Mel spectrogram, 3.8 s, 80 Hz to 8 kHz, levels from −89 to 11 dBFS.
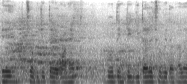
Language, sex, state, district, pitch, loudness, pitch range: Bengali, male, Tripura, Unakoti, 135 Hz, -16 LUFS, 130-140 Hz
